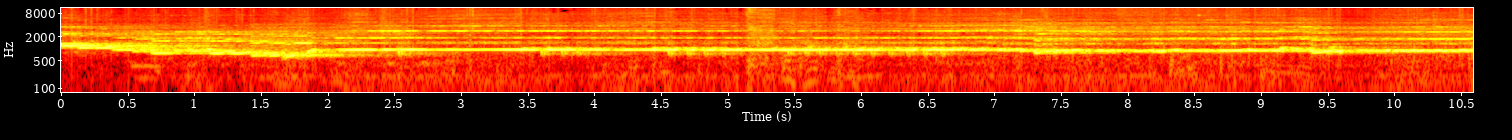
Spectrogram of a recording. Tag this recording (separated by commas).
Music, inside a large room or hall, Classical music, Orchestra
